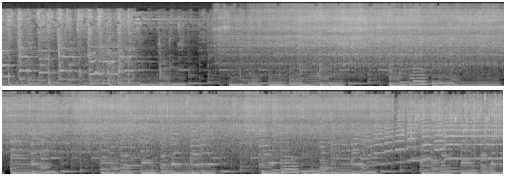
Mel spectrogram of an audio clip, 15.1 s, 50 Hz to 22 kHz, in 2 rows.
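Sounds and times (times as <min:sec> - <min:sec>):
latin music with plucked notes: 0:00.0 - 0:15.0
food sizzling in a pan: 0:03.1 - 0:15.0.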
